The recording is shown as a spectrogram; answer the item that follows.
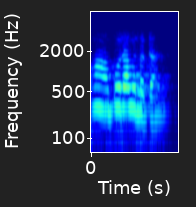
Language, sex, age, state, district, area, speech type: Odia, female, 45-60, Odisha, Boudh, rural, conversation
